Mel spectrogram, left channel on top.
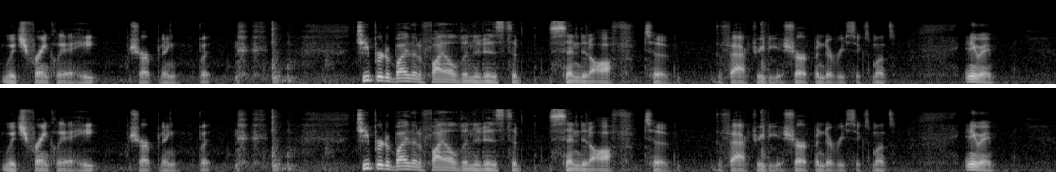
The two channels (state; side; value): identical; both; correlation 1.00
